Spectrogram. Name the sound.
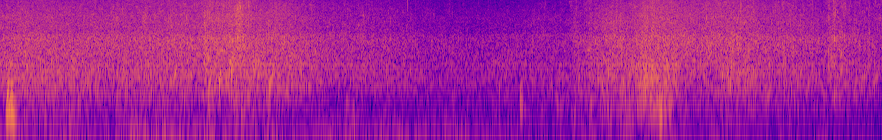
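ocean waves crashing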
